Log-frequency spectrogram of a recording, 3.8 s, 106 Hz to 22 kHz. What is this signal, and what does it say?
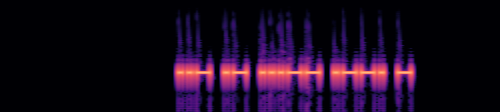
Morse code, heard as a keyed tone, about 36 wpm, 700 Hz. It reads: UA3PT
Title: DXCC-100 Call Signs - 5 Characters - 35wpm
